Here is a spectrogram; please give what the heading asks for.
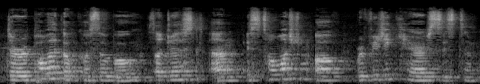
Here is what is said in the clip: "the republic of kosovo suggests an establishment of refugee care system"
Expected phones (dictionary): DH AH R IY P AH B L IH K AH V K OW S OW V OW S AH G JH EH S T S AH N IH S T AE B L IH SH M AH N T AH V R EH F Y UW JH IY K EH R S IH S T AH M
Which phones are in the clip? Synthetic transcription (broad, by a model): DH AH R IY P AH B L IH K AH V K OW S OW B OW S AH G JH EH S T AH N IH S T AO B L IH SH AH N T AH V R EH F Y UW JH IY K EH R S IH S T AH M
